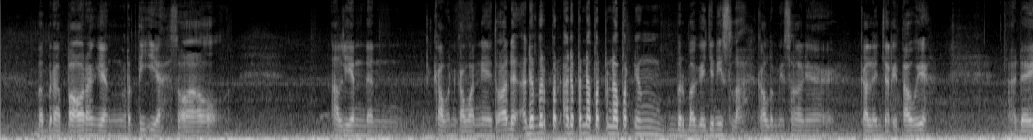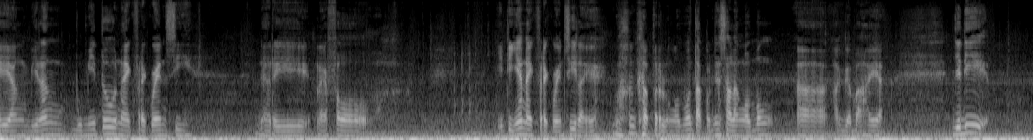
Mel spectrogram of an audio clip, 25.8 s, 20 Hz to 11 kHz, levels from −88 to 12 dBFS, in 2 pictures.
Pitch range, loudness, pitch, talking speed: 80-130 Hz, -23 LUFS, 90 Hz, 115 wpm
